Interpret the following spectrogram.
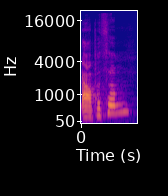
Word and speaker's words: apothem: They have apothems right um I've heard some people pronounce it apithem which sounds very British to me. Um so I've always called it an apothems but if you want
